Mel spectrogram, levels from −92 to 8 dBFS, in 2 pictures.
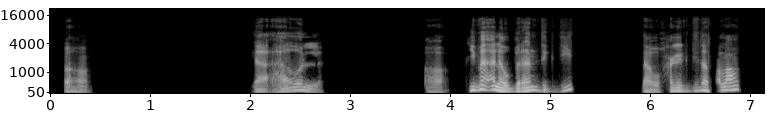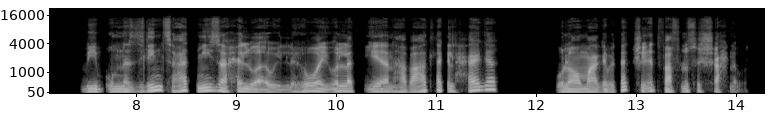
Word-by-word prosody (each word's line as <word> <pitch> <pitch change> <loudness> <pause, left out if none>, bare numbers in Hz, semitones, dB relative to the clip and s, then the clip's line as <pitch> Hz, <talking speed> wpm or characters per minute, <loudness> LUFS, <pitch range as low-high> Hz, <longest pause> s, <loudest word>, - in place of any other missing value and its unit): آه. 90 -6 -5 1.6
لأ، 100 +1 -2
هاقول 130 -3 0
لك. 90 - -18 1.0
آه، 95 -1 -9 0.2
دي 160 - +4
بقى 185 -1 +7
لو 125 -7 +7
brand 130 +5 +6
جديد، 130 - -5 0.7
لو 90 -2 -1
حاجة 125 +8 +1
جديدة 135 +4 0
طالعة، 165 +4 +3 0.6
بيبقوا 110 0 -1
منزلين 105 +9 +1
ساعات 140 +2 -1
ميزة 140 +1 +3
حلوة 105 -7 0
أوي، 95 0 -3
اللي 95 +2 -8
هو 120 +2 +1
يقول 110 +4 0
لك 115 - 0
أنا 105 -2 -1
هابعت 105 +9 -1
لك 135 -4 0
الحاجة، 160 +10 +1 0.6
ولو 105 0 +2
معجبتكش 100 +9 -1
ادفع 125 -4 +1
فلوس 110 +2 -7
الشحن - - -4
بس. - - -27
115 Hz, 145 wpm, -26 LUFS, 100-135 Hz, 1.6 s, بقى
